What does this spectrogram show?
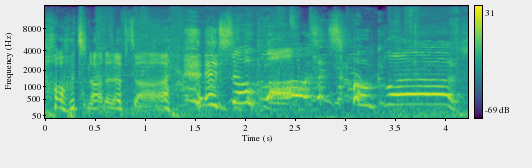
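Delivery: high, slow, stretched-out yelling; high drawn-out anguished shouts; frustrated shout. Real, not acted. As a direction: yell in agony at missing it. Run fails by seconds.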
